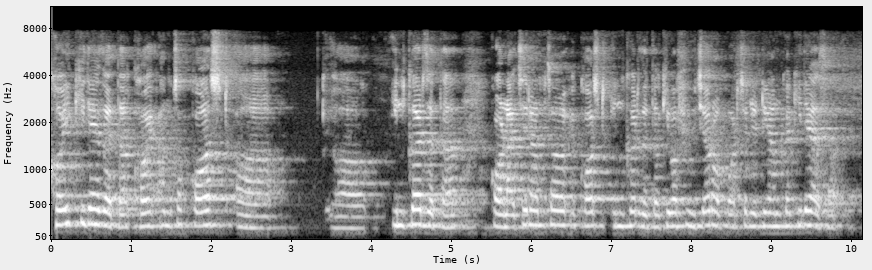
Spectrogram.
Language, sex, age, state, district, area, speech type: Goan Konkani, male, 30-45, Goa, Bardez, urban, spontaneous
